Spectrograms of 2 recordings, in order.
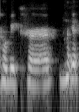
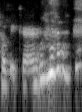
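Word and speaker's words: HB Køge: I played for Hobie Kerr. It looks like HB Coach, but it's pronounced Hobie Kerr.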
